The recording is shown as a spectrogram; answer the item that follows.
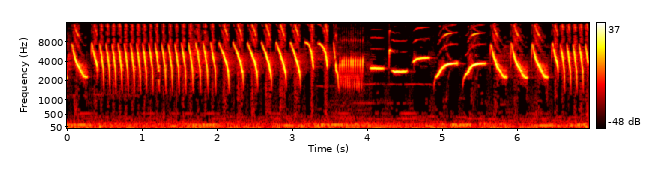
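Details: Canary song used as a master recording for training other canaries: long rapid trills of high sweeping notes, a brief harsh buzz, then clear whistled slurs and more fast trills, loud and continuous.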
